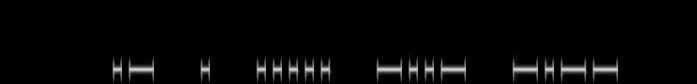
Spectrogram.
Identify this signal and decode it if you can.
Morse code, heard as a keyed tone, about 15 wpm, spaced as for 11 wpm, 700 Hz. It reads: AE5XY
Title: USA Call Signs - 5 Characters - 2x Character Spacing - 15wpm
